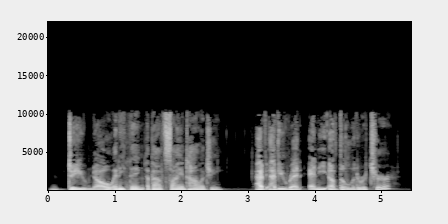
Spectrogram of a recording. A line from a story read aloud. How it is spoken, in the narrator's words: say in a falsely cheerful, irritated voice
